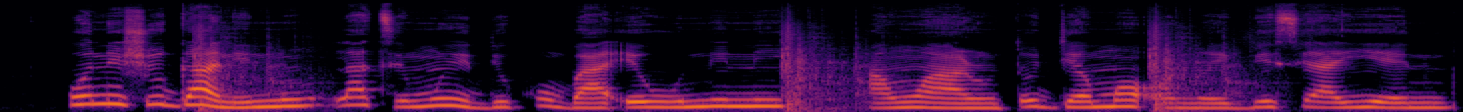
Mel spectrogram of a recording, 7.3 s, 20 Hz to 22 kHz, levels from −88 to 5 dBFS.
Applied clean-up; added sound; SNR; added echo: none; Tools; 18 dB; none.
